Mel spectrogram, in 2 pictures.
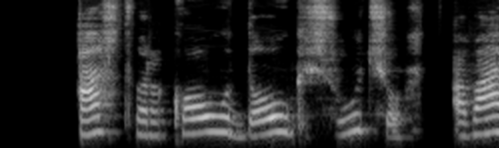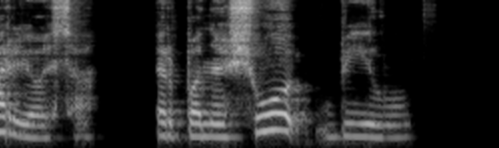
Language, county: Lithuanian, Vilnius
